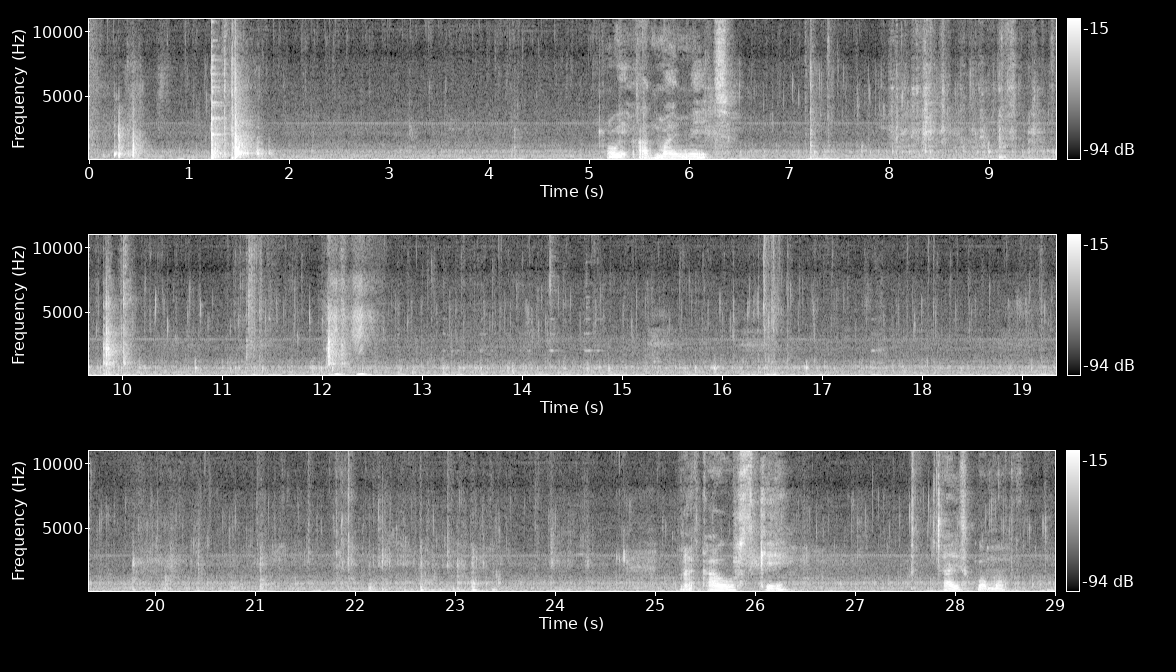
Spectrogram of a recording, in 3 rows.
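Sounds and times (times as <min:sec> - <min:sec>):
faint steady hum: 0:00.0 - 0:29.0
liquid sloshing in a pot: 0:07.0 - 0:25.1.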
